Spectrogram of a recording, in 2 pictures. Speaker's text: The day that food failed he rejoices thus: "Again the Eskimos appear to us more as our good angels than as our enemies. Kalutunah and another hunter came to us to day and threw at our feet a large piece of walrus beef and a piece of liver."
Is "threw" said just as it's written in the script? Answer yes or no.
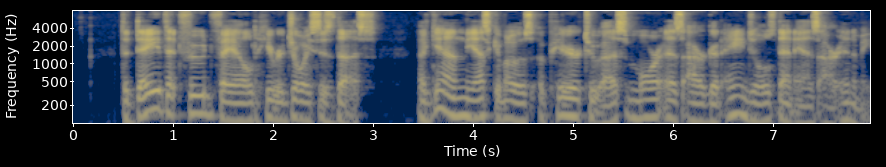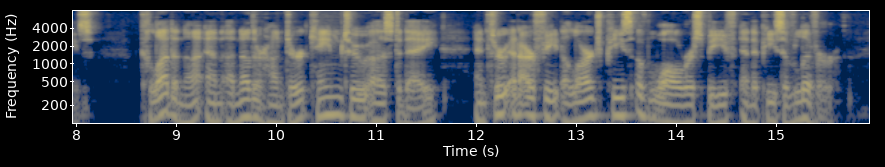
yes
